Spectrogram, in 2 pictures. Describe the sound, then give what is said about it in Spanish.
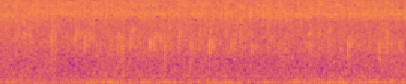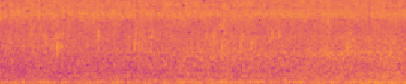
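Heavy rain pours down steadily over Lugo during the first big autumn storm, a dense, continuous hiss with scattered droplet patter and a low rumble beneath, loud with no voices throughout. “En las últimas horas llovía intensamente sobre Lugo.”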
